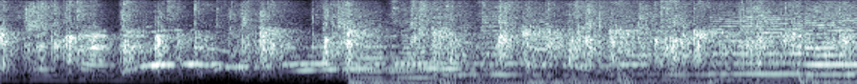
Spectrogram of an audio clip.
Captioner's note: cheers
